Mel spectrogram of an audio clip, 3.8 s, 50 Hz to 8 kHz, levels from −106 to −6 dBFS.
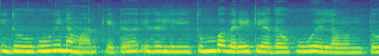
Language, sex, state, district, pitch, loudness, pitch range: Kannada, female, Karnataka, Dakshina Kannada, 230 Hz, -13 LUFS, 210-235 Hz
